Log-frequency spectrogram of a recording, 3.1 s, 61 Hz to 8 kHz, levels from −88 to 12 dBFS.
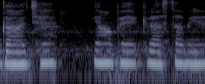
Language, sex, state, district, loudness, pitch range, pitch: Hindi, female, Uttar Pradesh, Etah, -37 LUFS, 200-210 Hz, 205 Hz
